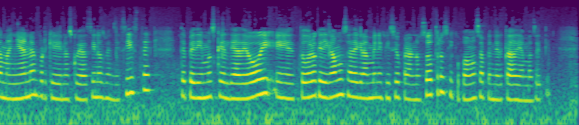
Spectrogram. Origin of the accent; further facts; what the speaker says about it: Cuernavaca, Morelos, Mexico; estudio igual segundo año de medicina y vengo de Cuernavaca, Morelos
